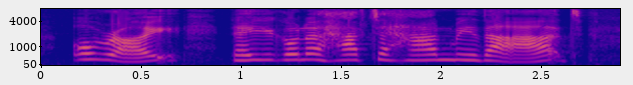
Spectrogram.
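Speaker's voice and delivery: put-on British accent. Retelling own words while helping a niece tie a quilt: put-on british accent. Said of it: "talk with a Briti-, British accent".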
